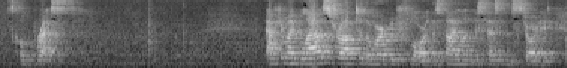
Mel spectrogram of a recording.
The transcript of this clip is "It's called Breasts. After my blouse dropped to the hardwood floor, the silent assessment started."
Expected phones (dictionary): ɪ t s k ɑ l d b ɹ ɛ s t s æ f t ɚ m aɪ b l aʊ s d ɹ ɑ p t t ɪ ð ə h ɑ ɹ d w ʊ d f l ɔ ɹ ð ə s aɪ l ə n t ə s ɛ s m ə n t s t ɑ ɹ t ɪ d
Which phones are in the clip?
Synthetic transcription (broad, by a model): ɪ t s k ɑ l d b ɹ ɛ s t æ f t ɚ m aɪ b l aʊ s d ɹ ɑ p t t ɪ ð ə h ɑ ɹ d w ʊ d f l ɔ ɹ ð ə s aɪ l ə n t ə s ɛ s ə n s t ɑ ɹ t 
